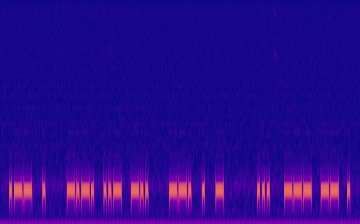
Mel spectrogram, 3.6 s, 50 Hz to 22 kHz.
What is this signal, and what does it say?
Morse code, heard as a keyed tone, about 50 wpm, spaced as for 42 wpm, 660 Hz. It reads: WE CUD GET SOME
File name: archived / CRSnet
